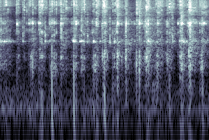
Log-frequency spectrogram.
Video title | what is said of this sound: Swimbaits, Big Baits, Equipment Explained......... With my little knowledge and experience | this thing is loud. The rattles in there and the knock on this thing are insane.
